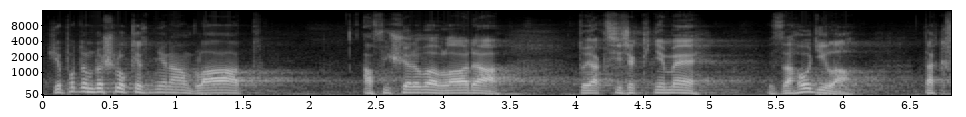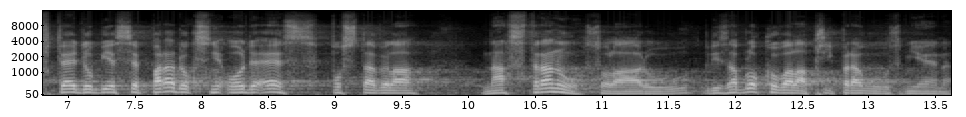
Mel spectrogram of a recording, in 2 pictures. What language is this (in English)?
Czech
